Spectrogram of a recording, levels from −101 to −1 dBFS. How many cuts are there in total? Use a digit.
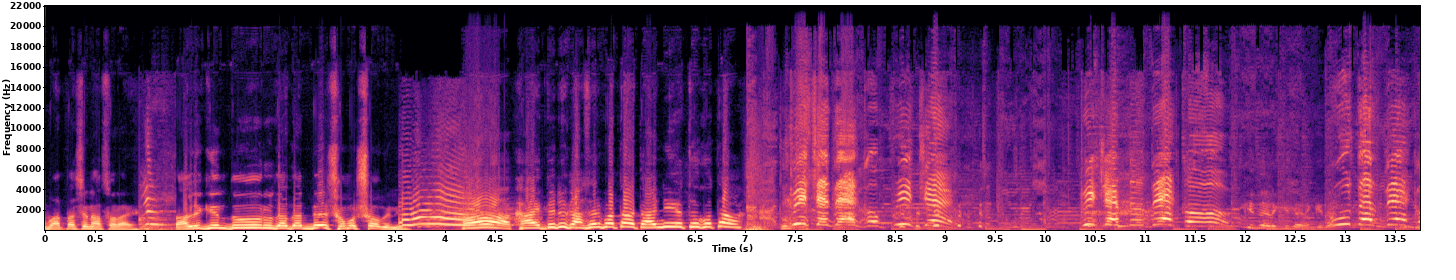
1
